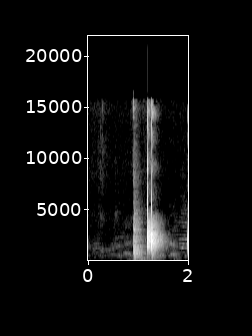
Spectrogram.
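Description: Pool balls clacking together after a cue shot: two sharp clicks close together just over a second in and another near the end, with a short burst of voice around them.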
